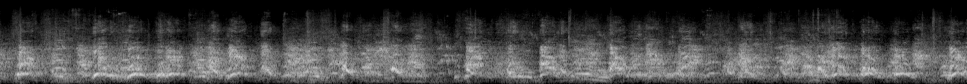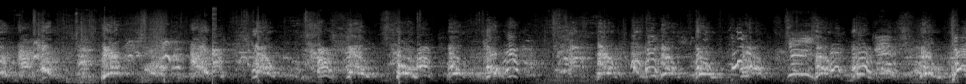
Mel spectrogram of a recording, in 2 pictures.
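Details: Felipe de Ironbull, a Presa Canario of King Zulu kennel, under a protection work test, barking steadily throughout: dense, rough barks in quick succession, loudness pulsing with each bark, and occasional higher yelping tones.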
